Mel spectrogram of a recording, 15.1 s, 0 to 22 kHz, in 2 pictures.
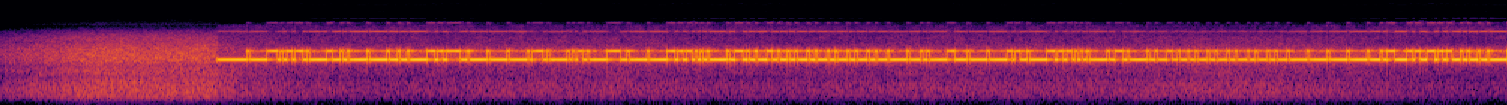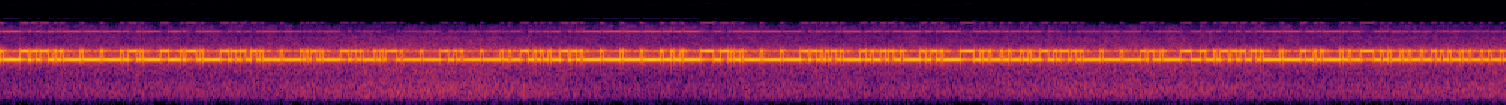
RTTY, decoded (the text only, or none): CQ TEST RA0KML RA0KML CQ NAME IS KEN, QTH SPLIT, LOC …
